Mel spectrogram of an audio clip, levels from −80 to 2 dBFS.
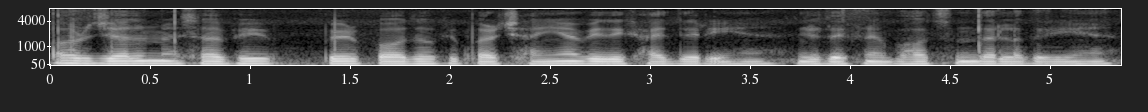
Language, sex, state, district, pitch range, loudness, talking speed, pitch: Hindi, male, Uttarakhand, Tehri Garhwal, 110-120 Hz, -15 LUFS, 235 wpm, 115 Hz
